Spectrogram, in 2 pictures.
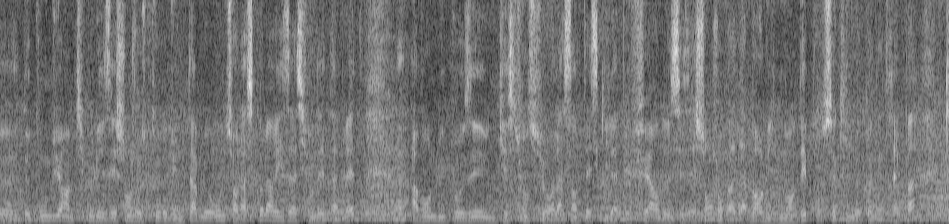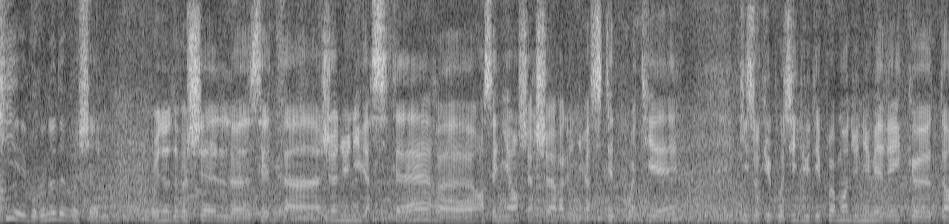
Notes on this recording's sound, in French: Second épisode hors série sur 3 enregistrés en direct d’Educatec/Educatice du 26 au 28 novembre 2014.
